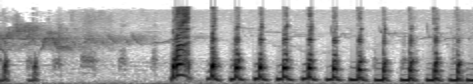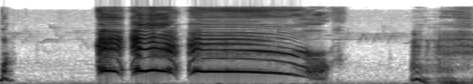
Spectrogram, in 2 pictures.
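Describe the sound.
A rooster calls a speckled hen with a rapid run of sharp clucks, then a long, loud, crow-like call.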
